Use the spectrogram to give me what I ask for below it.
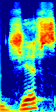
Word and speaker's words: GIF: gifs on instagram and yes it is called gif according to uh steve wilheit he is the creator of it so i think we should go with his opinion of how you say it you create gifs you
